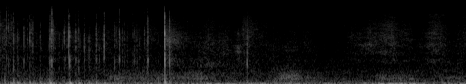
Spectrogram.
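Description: Long nails scratch and tap along the face and edges of a small, flat, full Vanini chocolate bar cardboard sleeve, held close. Dry, crinkly scratching runs throughout, broken by quick, bright taps, with one sharper tap near the middle, over a soft, low rumble.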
